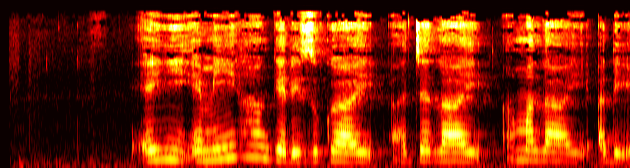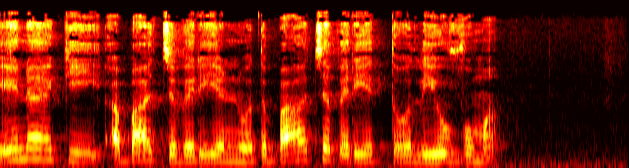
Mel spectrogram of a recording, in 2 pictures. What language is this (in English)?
Divehi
